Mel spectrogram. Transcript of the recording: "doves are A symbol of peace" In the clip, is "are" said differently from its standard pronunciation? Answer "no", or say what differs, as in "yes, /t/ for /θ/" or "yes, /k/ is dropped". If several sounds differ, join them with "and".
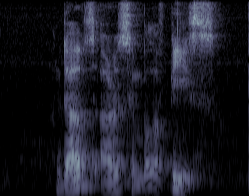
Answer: no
